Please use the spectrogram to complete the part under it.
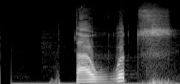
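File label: "Dueño del cerro", Chalchiteko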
